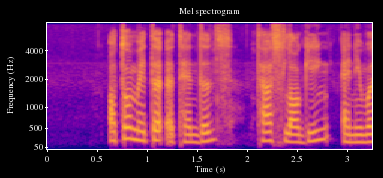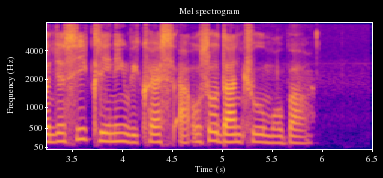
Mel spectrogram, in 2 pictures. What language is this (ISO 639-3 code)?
eng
